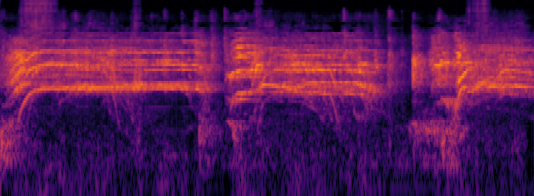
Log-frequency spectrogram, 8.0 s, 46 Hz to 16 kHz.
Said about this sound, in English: What is that cheering? That is a Las Vegas woman crushing three watermelons in 7.5 seconds with her thighs, making it a world record.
